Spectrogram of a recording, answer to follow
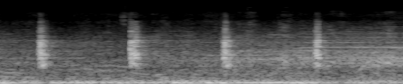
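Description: Festival PA system playing a song's intro beat: sharp percussive clicks about twice a second, steady and even, over a low rumble.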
